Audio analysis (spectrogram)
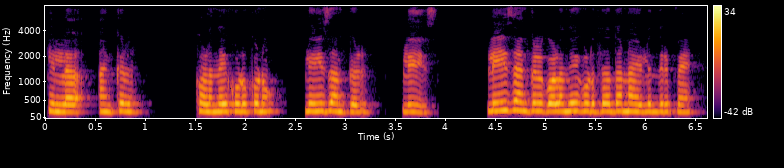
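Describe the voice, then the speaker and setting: A woman's voice: mid-range voice, flat delivery, brisk, darkish tone, highs cut off, natural voice. A woman playing a desperate young husband who begs and pleads again and again in a family drama skit. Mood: begging. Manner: pleading, repeating a name over and over.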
